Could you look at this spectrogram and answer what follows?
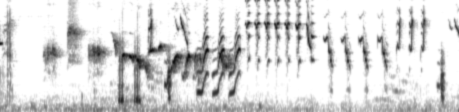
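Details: Nias hill myna calling: mixed whistled slurs rising and falling, followed by fast repeated sharp high chips and clicks in an irregular string.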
